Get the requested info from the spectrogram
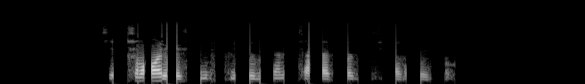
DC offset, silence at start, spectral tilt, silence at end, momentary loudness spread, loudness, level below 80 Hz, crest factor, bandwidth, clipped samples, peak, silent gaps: under 0.1%; 1.1 s; -6 dB/octave; 1.35 s; 20 LU; -24 LUFS; -64 dBFS; 24 dB; 7.4 kHz; under 0.1%; -2 dBFS; 1.95-2.00 s, 2.43-2.48 s, 3.34-3.47 s, 3.66-3.71 s, 3.85-3.95 s, 4.12-4.20 s, 4.32-4.44 s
